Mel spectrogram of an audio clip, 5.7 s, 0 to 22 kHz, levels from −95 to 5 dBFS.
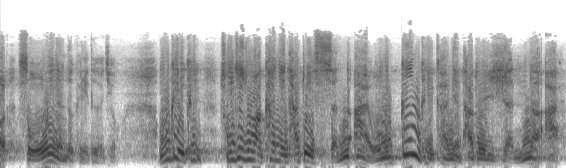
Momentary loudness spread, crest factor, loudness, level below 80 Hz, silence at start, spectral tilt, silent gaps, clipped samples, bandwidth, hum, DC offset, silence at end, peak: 9 LU; 12 dB; -22 LUFS; -62 dBFS; 0 s; -2.5 dB/octave; none; under 0.1%; 11 kHz; none; under 0.1%; 0 s; -10 dBFS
